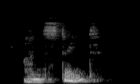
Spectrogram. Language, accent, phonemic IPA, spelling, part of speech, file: English, Southern England, /ʌnˈsteɪt/, unstate, verb, LL-Q1860 (eng)-unstate.wav
- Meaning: 1. To deprive of state or dignity 2. To withdraw (something previously stated); to unsay or retract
